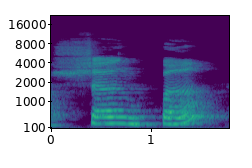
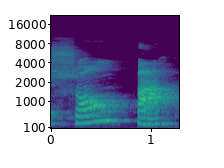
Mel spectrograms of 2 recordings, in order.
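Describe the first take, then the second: First: It is said with a Portuguese first vowel. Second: It is said with a French first vowel. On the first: "Em português a gente fala champagne" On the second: "em francês é champagne, com som de A"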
